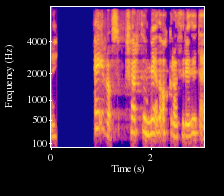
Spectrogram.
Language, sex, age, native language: Icelandic, female, 11, Icelandic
